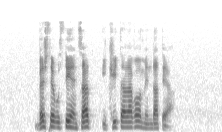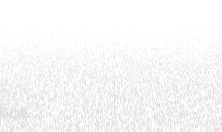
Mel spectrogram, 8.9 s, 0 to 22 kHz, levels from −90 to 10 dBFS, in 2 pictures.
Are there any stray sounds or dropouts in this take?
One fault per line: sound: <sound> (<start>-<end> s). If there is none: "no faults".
no faults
